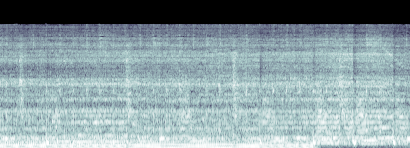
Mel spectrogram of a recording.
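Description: Car audio system playing music at high volume through subwoofers with very heavy deep bass. The deep bass cuts out suddenly near the end while the rest of the music keeps playing.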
